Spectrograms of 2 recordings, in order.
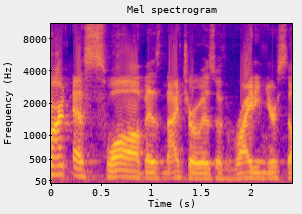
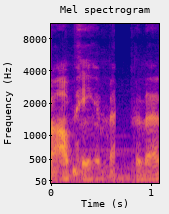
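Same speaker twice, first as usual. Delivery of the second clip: said under one's breath, lower and quieter; 6 semitones lower, 13 dB quieter than usual. Speaking in character as the coach leaves: muttered under breath. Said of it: "I was gonna say under my breath".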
